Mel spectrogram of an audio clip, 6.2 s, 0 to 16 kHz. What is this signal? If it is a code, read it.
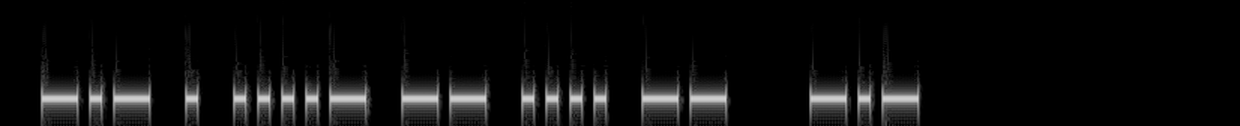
Morse code, heard as a keyed tone, about 20 wpm, 700 Hz. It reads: KE4MHM K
